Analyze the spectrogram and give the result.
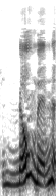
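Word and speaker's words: gnomon: to be what we're going to call a nomen g-n-o-m-o-n is how you spell that and basically that's just the thingy that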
